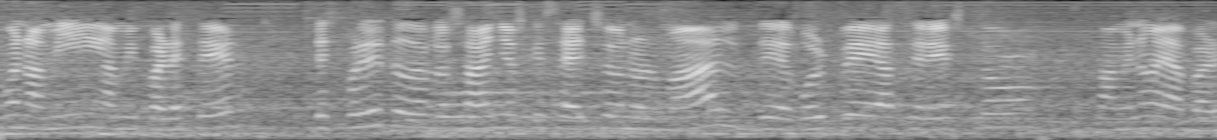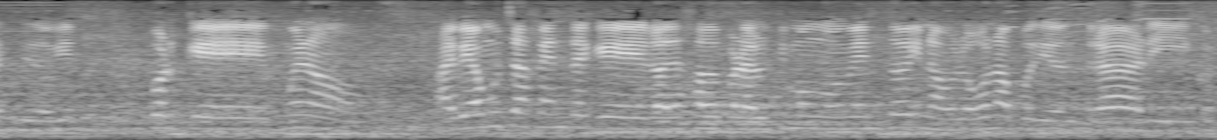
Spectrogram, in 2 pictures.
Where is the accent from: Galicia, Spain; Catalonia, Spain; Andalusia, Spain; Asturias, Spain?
Catalonia, Spain; Barcelona; vais disfrazada de la panda. Y soy de Barcelona.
